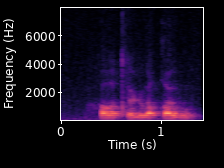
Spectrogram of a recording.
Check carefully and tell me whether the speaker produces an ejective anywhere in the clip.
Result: yes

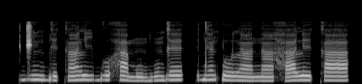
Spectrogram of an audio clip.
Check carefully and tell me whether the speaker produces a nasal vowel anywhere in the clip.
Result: yes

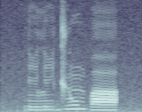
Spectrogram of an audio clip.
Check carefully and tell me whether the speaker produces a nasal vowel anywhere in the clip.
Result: yes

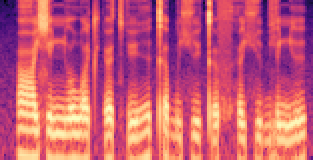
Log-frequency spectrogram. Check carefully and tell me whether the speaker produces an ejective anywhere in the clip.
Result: yes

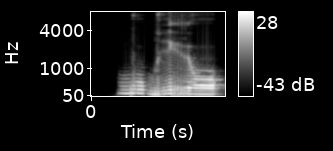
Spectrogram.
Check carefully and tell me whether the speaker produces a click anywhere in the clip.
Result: no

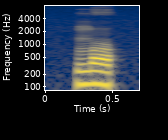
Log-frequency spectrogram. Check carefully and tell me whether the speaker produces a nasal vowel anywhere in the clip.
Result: no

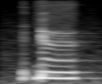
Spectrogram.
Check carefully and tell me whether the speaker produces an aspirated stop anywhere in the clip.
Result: no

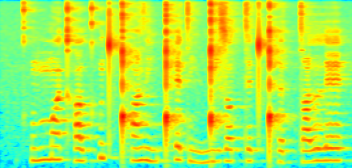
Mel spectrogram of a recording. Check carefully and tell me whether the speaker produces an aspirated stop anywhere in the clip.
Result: yes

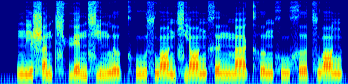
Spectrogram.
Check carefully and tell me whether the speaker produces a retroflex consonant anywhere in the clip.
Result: yes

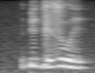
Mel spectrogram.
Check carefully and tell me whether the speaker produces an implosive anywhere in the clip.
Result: yes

